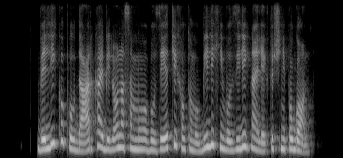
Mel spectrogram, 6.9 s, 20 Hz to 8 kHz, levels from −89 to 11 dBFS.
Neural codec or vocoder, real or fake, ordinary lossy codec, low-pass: codec, 16 kHz in and 24 kHz out, 1 kbps, XY-Tokenizer; fake; Opus, 32 kbps; 7.2 kHz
